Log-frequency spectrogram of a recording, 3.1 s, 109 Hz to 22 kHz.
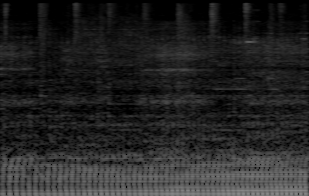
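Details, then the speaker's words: Royal Enfield Bullet 500 after a new starter and relay, on a test ride: deep even single-cylinder thump about twelve beats a second, no knock or rattle, running fine; rider notes more vibration than a Himalayan. "running sounded pretty pretty I don't really have any issue it sounds like right now"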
